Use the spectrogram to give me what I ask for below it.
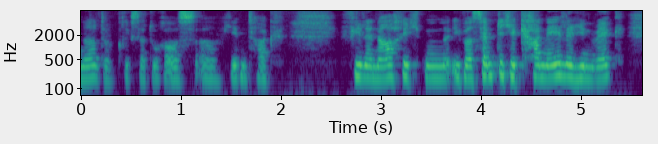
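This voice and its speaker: A woman speaks with a slight Swabian accent in a fairly low pitch, her intonation monotone and flat. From Oberschwaben, southern Germany. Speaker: head of recruiting at a large company. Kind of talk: interview. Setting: home office. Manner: many fillers, hesitant.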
